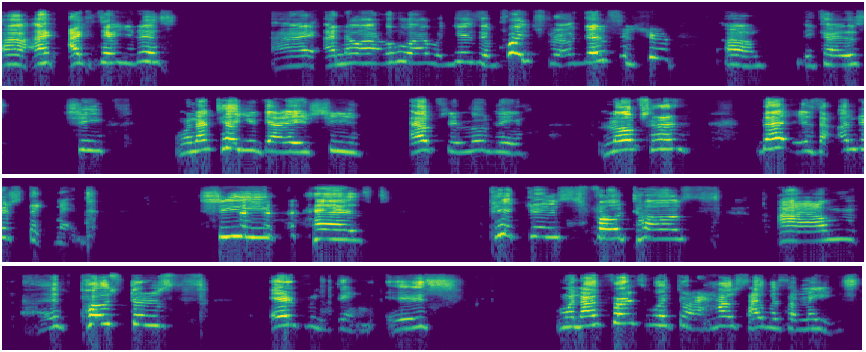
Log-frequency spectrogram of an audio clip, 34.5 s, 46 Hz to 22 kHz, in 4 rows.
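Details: Dysarthric speech in a 27-year-old man with cerebral palsy since birth, affecting his muscles; he uses a wheelchair, and doctors had told his family he would not be able to talk.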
